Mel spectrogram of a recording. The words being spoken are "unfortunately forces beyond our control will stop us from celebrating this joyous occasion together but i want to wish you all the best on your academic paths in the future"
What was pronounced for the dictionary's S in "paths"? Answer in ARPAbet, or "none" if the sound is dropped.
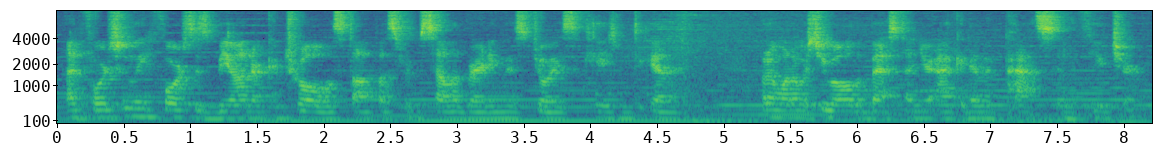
S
